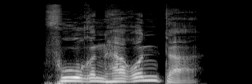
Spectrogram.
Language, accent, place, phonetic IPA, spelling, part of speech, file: German, Germany, Berlin, [ˌfuːʁən hɛˈʁʊntɐ], fuhren herunter, verb, De-fuhren herunter.ogg
- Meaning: first/third-person plural preterite of herunterfahren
